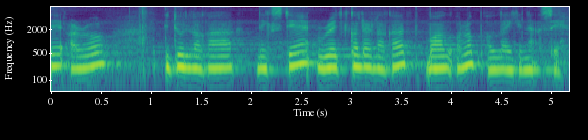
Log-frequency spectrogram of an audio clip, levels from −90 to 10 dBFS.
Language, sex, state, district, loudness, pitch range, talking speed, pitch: Nagamese, female, Nagaland, Dimapur, -14 LUFS, 205-235 Hz, 160 wpm, 215 Hz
